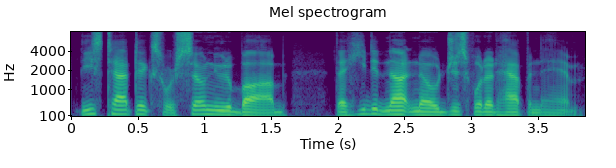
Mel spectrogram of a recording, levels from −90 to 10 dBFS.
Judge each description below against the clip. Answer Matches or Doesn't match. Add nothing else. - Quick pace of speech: Matches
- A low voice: Matches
